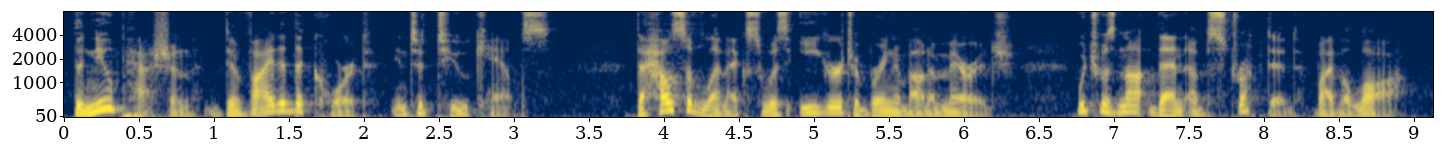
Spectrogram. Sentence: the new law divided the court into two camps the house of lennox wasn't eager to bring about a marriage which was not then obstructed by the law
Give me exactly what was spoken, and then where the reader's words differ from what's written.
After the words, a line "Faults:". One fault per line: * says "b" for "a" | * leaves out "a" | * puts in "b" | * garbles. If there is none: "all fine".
the new passion divided the court into two camps the house of lennox was eager to bring about a marriage which was not then obstructed by the law
Faults:
* says "passion" for "law"
* says "was" for "wasn't"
